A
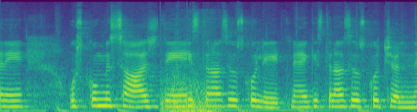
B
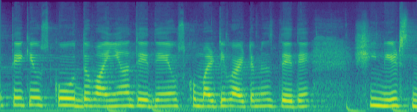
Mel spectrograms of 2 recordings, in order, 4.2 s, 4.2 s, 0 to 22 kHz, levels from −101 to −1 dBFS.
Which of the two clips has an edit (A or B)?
A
